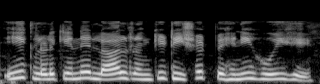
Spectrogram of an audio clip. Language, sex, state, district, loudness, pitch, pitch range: Hindi, female, Madhya Pradesh, Bhopal, -12 LUFS, 250 Hz, 240-275 Hz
